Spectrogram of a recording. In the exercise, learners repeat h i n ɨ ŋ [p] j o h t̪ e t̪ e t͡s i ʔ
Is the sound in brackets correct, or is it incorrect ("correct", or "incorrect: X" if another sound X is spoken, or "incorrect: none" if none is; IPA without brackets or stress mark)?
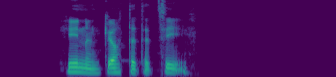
incorrect: k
